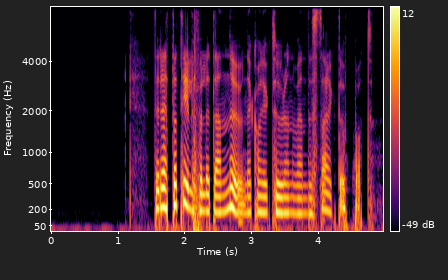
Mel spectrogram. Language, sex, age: Swedish, female, 18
